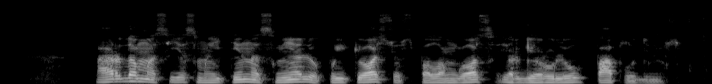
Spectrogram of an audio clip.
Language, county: Lithuanian, Vilnius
